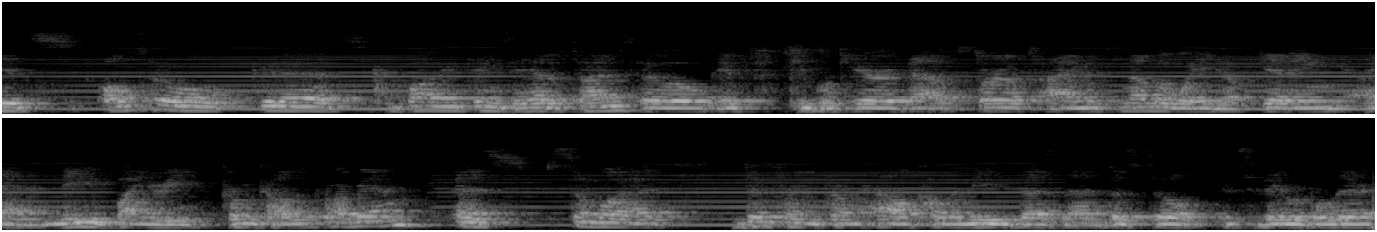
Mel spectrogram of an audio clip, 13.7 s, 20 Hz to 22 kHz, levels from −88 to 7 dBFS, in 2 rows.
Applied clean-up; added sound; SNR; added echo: none; Bowed string instrument; 18 dB; reverberation time 0.5 s.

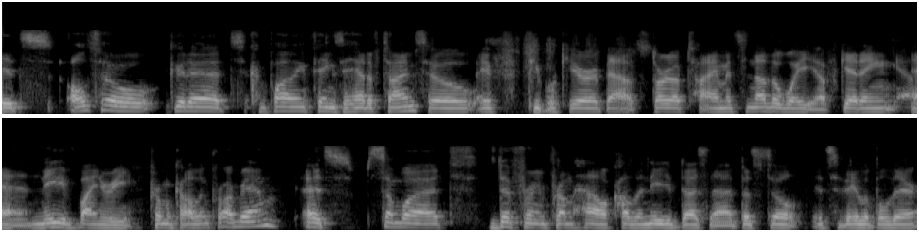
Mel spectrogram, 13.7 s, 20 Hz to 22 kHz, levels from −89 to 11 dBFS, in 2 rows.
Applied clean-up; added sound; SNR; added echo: none; none; none; none.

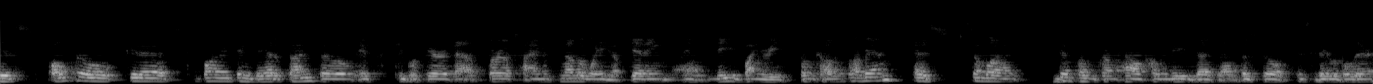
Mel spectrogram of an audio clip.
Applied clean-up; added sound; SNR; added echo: neural mask model DeepFilterNet 3.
